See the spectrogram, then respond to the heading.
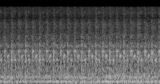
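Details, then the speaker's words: Toyota Fortuner 3.0 diesel at idle with code P0200 injector circuit malfunction: uneven, shaky idle with a lumpy, motorcycle-like beat, one cylinder not firing; misfire from injector circuit fault. "Okay so kung maririnig niyo talaga yung andar niya H hindi talaga siya normal talagang abnormal yung andar sa loob guys so mapapansin mo parang andar ng motorsiklo na may bali ba o parang may problema mismo sa loob ng combustion champer"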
